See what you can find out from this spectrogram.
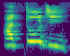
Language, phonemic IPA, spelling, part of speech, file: Malagasy, /aˈtudi/, atody, noun, Mg-atody.ogg
- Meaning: egg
